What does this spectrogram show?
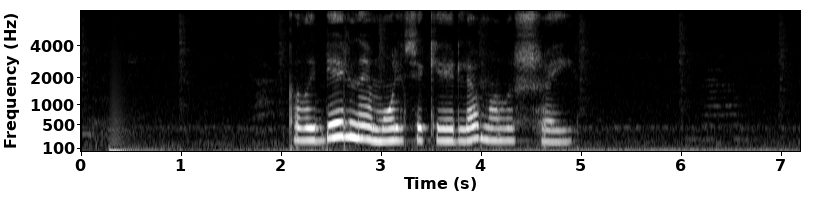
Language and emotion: Russian, neutral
